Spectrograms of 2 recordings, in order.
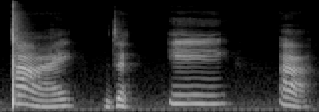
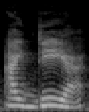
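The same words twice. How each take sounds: First: "I, D, E, A" as idea broken into separate sounds; sounded out. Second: Said in the usual way. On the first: Shown as a demonstration. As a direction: pull idea apart with pauses: "I, D, E, A". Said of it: "Every syllable needs a vowel". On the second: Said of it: "purposely chose a three-syllable word".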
